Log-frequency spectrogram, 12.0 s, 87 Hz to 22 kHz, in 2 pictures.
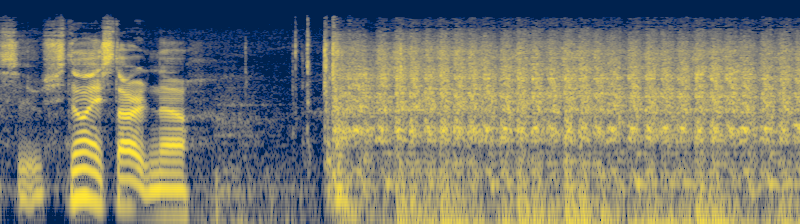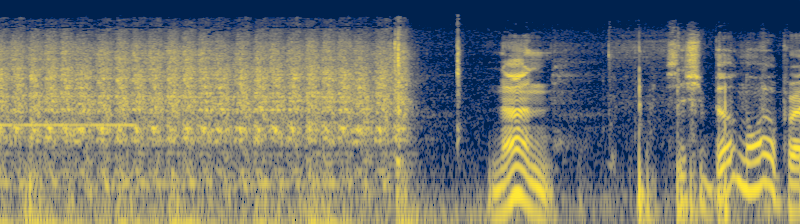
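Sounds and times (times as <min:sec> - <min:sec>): diesel engine cranking on starter: 0:02.2 - 0:09.2.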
